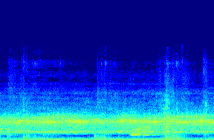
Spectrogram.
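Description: A steady outdoor chorus of frogs and insects, with a few faint knocks.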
